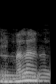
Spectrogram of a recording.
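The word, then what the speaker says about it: Shyamalan: Y curioso, ¿queréis escuchar a cómo se pronuncia? Shamalan el director. Shaimal. Señor Shaimalán.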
